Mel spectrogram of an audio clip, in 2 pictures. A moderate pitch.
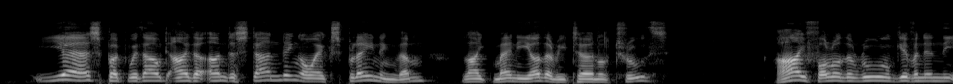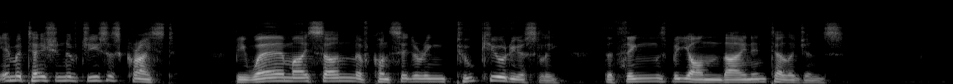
Yes: medium, 155 Hz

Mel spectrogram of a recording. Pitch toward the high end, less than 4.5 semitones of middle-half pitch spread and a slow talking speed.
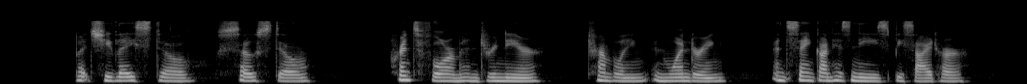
No: medium, 160 Hz; narrow, 2.4 semitones; slow, 115 wpm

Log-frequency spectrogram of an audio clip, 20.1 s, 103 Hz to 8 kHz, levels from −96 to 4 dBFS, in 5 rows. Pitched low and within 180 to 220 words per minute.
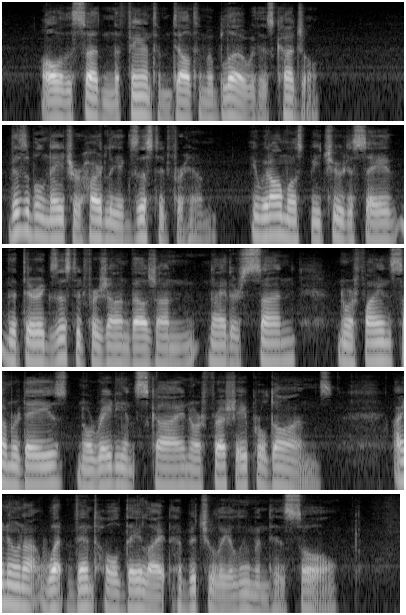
No: low, 115 Hz; average, 165 wpm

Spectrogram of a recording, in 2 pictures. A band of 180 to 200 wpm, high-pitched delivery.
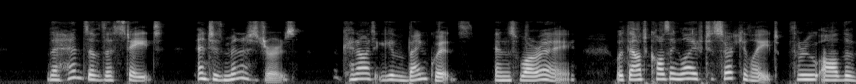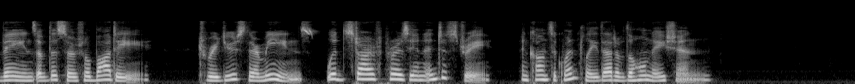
No: average, 145 wpm; high, 215 Hz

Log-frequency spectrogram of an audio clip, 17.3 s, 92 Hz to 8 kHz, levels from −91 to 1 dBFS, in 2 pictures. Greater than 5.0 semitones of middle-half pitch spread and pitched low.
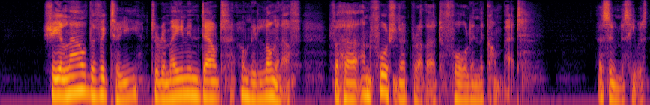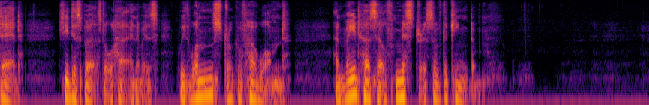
No: average, 3.8 semitones; low, 120 Hz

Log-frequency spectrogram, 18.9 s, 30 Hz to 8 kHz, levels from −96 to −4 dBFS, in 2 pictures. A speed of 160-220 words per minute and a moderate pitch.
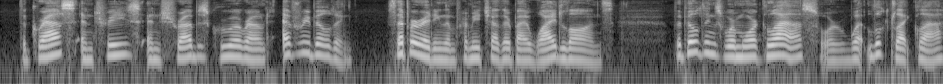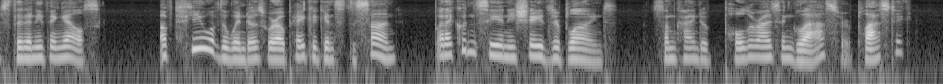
Yes: average, 180 wpm; medium, 170 Hz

